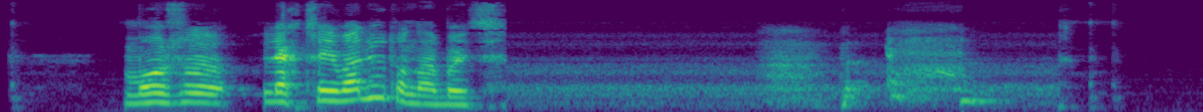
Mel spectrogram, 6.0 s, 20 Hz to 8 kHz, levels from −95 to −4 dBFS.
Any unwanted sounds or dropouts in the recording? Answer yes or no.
yes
